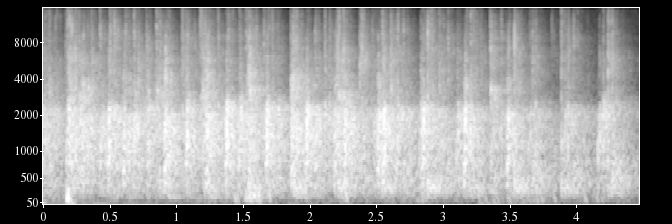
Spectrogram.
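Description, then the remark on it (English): An audience at a Father's Day service clapping steadily, many hands blending into dense, rapid applause that holds at an even loudness throughout, with no voices standing out. “Oh, you can clap.”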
